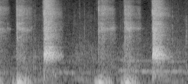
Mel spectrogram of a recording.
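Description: A large crowd pounds out a steady stomp-stomp-clap rhythm: two deep thudding stomps followed by a sharp, bright burst of massed clapping, repeated twice with a loose, roaring edge.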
